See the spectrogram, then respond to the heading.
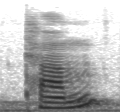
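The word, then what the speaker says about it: thumb: Okay, next है जो silent digraph में MB, इसमें B साइलेंट होता है। ओके, फॉर एग्जांपल नम, थम, इसमें हम म बस बोलते हैं पर लिखते हैं हम MB।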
